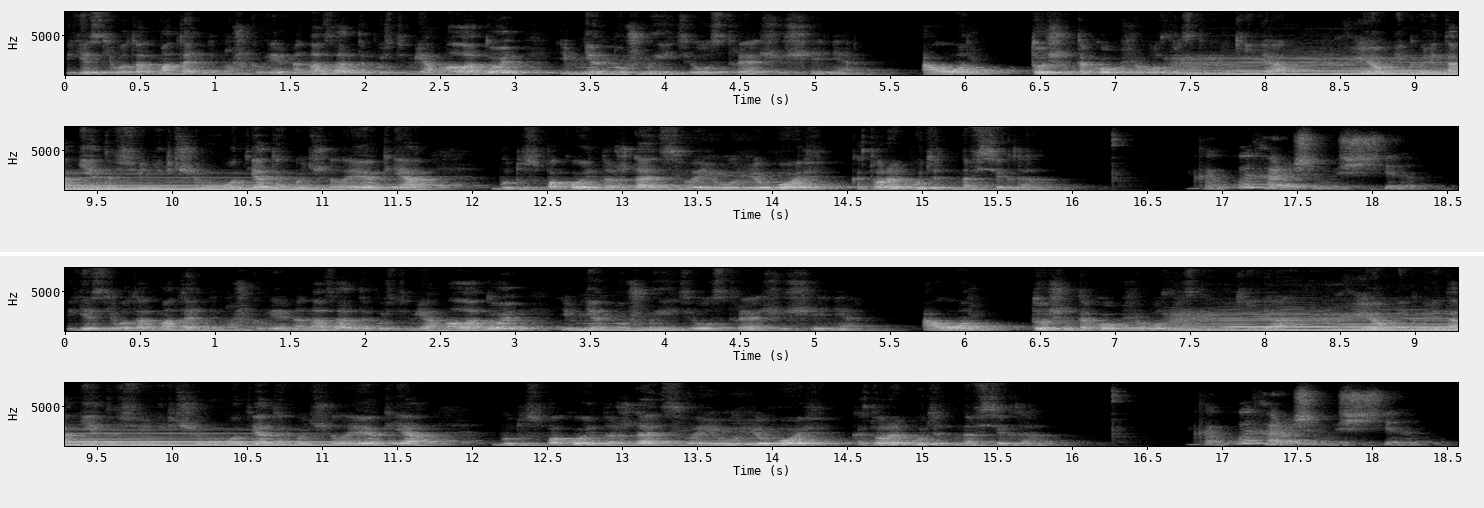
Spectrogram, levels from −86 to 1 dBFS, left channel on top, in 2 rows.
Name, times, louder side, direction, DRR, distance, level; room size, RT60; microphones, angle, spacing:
voice 1, 0.0-3.0 3.3-5.2 5.7-6.1 6.4-7.5 7.9-11.8 12.1-15.8, equal, 65° left, -4 dB, 0.5 m, -26 dB
voice 2, 3.4-3.9 8.4-8.8 13.3-14.2 16.8-18.3, left 1 dB, ahead, -4 dB, 0.6 m, -35 dB
Bowed string instrument, 7.3-11.4, right 1 dB, 75° right, 0.7 m, -26 dB
2.7 x 2.0 x 2.3 m, 0.80 s
head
